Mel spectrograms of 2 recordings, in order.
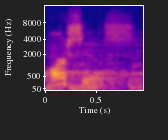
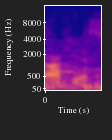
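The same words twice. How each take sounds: First: The first syllable sounds like 'arse'. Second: The first syllable does not sound like 'arse'. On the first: This is the original form of the name. "originally it was supposed to be Arceus" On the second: This form avoids a rude word in British English. "they decided to change it to Arceus"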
